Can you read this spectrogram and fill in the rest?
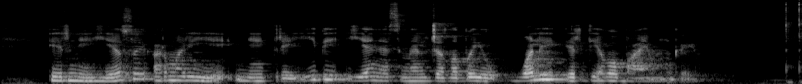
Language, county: Lithuanian, Šiauliai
